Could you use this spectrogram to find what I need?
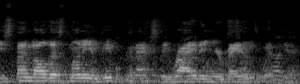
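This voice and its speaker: Room echo is audible as a man talks with ordinary pitch variation. Background noise is noticeable. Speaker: suspension sales expert. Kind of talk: product presentation. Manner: loud.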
